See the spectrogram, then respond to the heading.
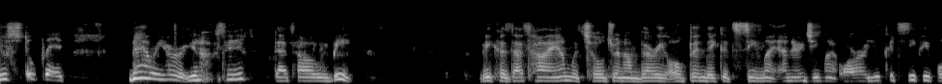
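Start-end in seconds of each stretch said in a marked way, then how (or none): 0.0-1.8 put-on high, drawn-out yelling in children's voices. Acting out how the kids would yell at their dad about you, imitating kids yelling. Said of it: "the kids are yelling at him like".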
